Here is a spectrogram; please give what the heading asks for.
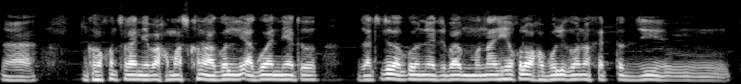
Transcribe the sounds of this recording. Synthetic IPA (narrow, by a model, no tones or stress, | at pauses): ɡʱɔɹkʰɔnsalajniabaxɔmaskʰɔnɔaɡɔaɡuanijatɔ | zatituaɡuanijatubamɔnajihɔkɔlɔɦɔbɔlikɔɹɔnɔkʰɛtɹɔtzi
